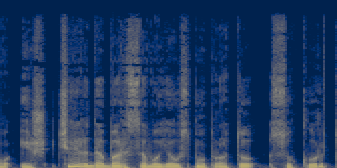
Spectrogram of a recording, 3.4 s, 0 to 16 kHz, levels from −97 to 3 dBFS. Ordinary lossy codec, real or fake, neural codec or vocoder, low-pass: AAC, 64 kbps; real; none; 14.4 kHz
